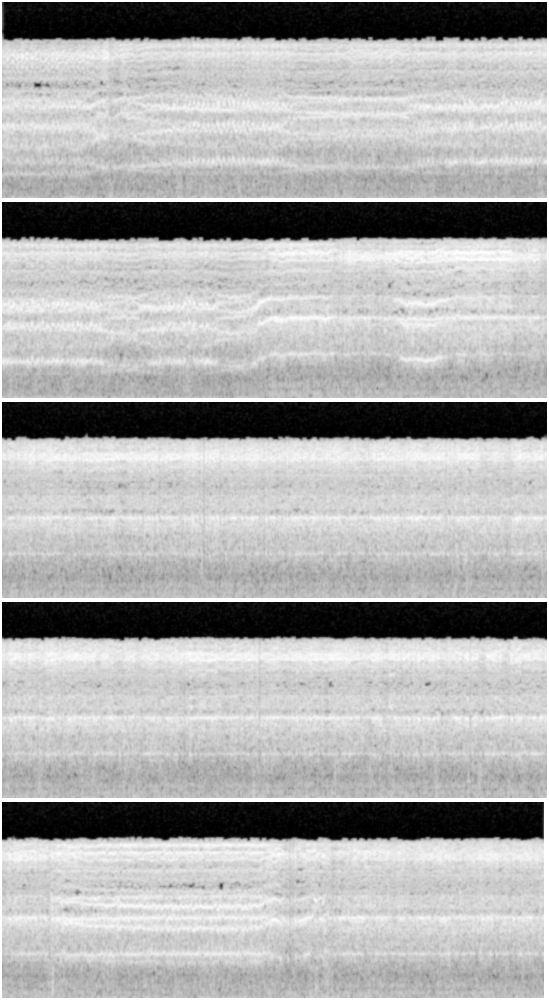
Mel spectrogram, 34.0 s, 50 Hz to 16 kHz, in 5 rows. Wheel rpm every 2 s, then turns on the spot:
160, 160, 160, 160, 160, 210, 230, 230, 230, 230, 230, 230, 240, 230, 220, 220, 230.
none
